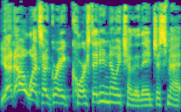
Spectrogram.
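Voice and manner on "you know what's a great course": oblivious, chummy, brash and chatty bro voice. Retelling two strangers talking golf on a silent plane: imitating loud talking. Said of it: "talking at the top of their voice".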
